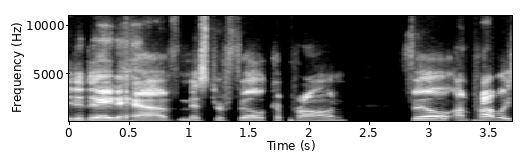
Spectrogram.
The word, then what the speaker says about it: Capron: New York father, Ohio mother of my version, they say Capron. They just try to make it non-regional and, you know, syllable sure. Phonetic, whatever. So Phil Capron, Phil Capron, Phil Capron, Phil Caprone, if you want to do it.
